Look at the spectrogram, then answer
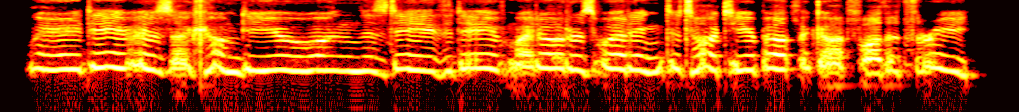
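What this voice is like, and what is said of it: Raspy mob-boss movie character voice. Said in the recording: “my Vito Corleone impression ... it just sounds like you caught COVID.”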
